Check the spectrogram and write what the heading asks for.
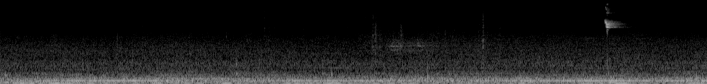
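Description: A towhee gives a single short, high-pitched alarm call near the end, sounding over a steady low droning hum that runs throughout.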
